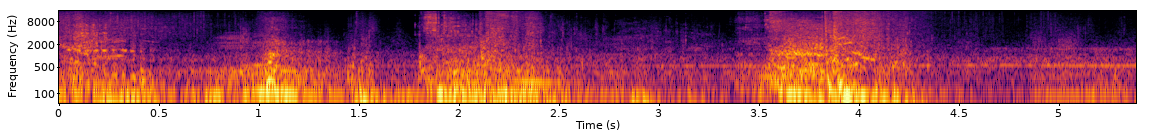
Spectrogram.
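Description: A lightsaber clashes with loud crackling strikes.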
